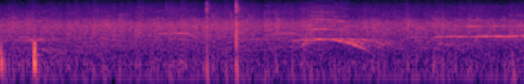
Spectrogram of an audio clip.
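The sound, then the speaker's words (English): A large church audience, standing to their feet, applauds steadily throughout: a dense, continuous wash of clapping with a few sharp claps, scattered cheers and faint organ-like tones underneath. “Come on, if Jesus belongs in your house, you ought to stand to your feet and clap a moment and tell hell you're not leaving the church.”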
